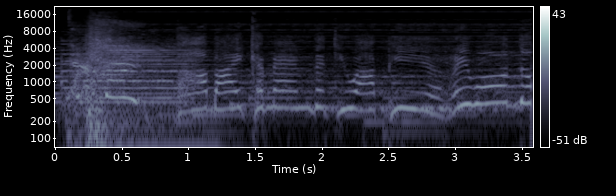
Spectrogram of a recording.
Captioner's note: crashing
